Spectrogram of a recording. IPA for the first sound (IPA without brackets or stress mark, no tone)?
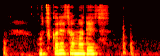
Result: o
